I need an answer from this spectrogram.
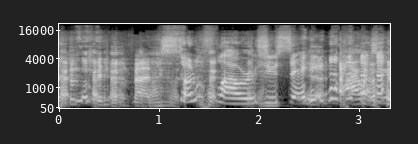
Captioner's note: others laughing; laughing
